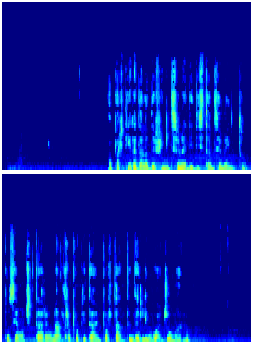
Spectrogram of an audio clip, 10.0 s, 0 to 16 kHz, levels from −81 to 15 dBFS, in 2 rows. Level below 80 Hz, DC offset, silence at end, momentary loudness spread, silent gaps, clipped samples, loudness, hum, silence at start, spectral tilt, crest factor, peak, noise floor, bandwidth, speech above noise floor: -70 dBFS; under 0.1%; 1.25 s; 11 LU; none; under 0.1%; -31 LUFS; none; 2.1 s; -5 dB/octave; 20 dB; -12 dBFS; -70 dBFS; 11.5 kHz; 39 dB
